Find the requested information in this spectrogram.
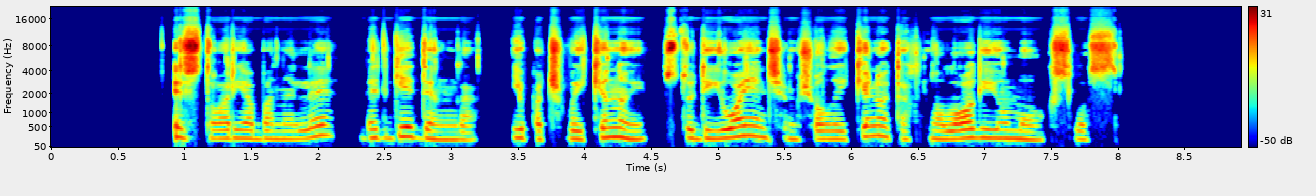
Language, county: Lithuanian, Telšiai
